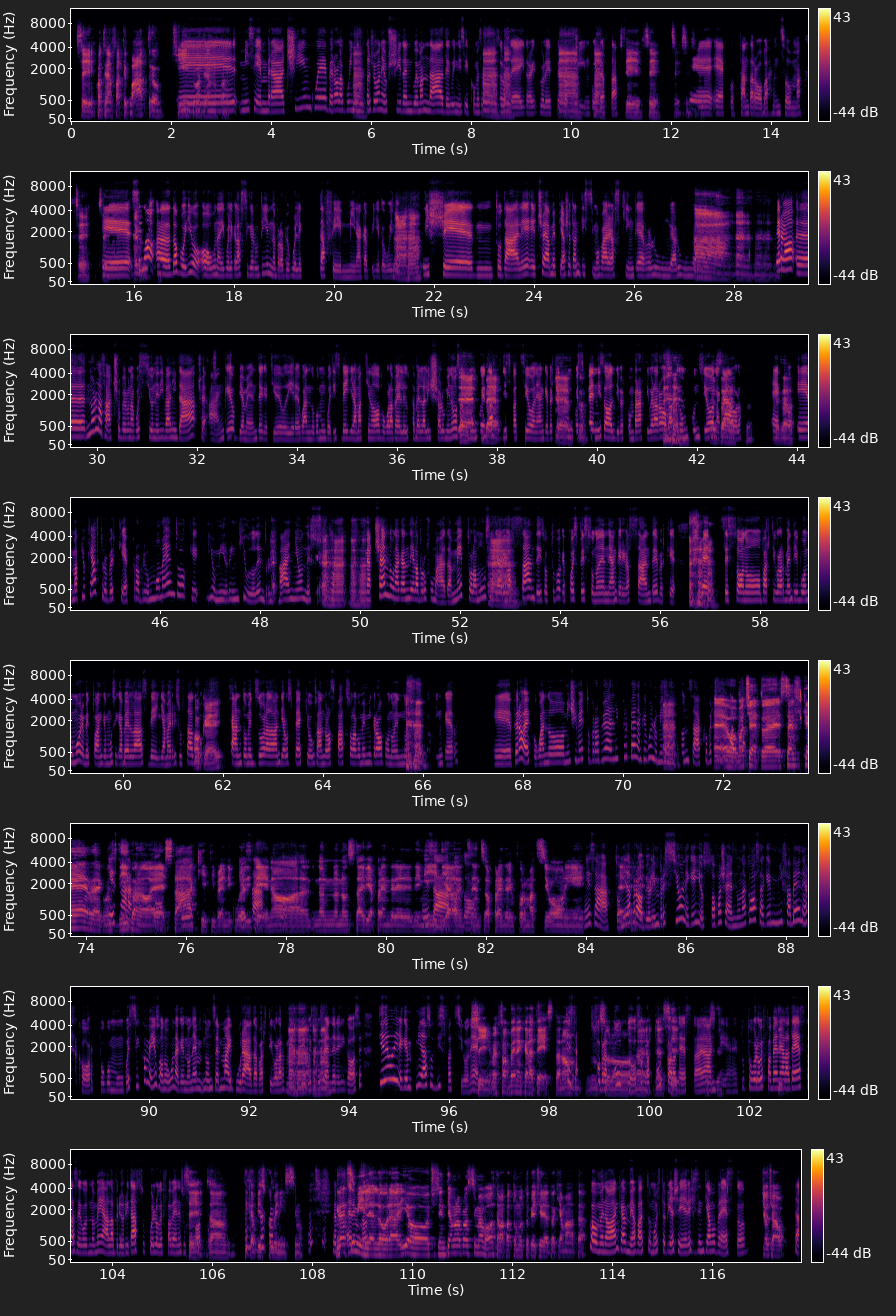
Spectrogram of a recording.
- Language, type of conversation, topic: Italian, unstructured, Come ti rilassi dopo una giornata stressante?
- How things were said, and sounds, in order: drawn out: "Ehm"; other background noise; unintelligible speech; other noise; drawn out: "Ah"; tapping; chuckle; "sottofondo" said as "sottofuoco"; giggle; giggle; in English: "self care"; unintelligible speech; laugh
